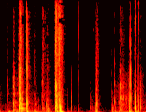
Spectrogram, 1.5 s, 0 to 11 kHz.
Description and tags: telefon kapak kapama
This is the sound of a Nokia e72. Recorded while turning the back cover off. What I mean by back lid is the lid of the section where the battery and sim cards are.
